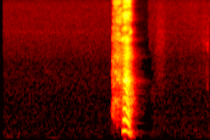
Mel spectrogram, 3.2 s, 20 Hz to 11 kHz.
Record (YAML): cough_length: 3.2 s
cough_amplitude: 32614
cough_signal_mean_std_ratio: 0.17
survey_phase: beta (2021-08-13 to 2022-03-07)
age: 18-44
gender: Female
wearing_mask: 'Yes'
symptom_fatigue: true
symptom_headache: true
symptom_change_to_sense_of_smell_or_taste: true
symptom_loss_of_taste: true
symptom_onset: 3 days
smoker_status: Never smoked
respiratory_condition_asthma: true
respiratory_condition_other: false
recruitment_source: Test and Trace
submission_delay: 2 days
covid_test_result: Positive
covid_test_method: RT-qPCR
covid_ct_value: 17.5
covid_ct_gene: N gene
covid_ct_mean: 17.8
covid_viral_load: 1500000 copies/ml
covid_viral_load_category: High viral load (>1M copies/ml)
